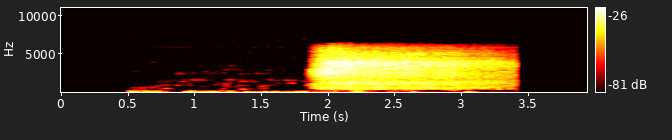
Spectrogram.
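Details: A few soft breaths, then a strong, fast hissing inhalation lasting about a second and a half through a dry powder inhaler, demonstrating correct technique in asthma inhaler education; forceful inhalation through dry powder inhaler.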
